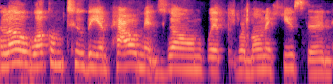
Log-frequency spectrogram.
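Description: With an American accent, a woman speaks in a medium-pitched, bright, sharp voice with ordinary pitch variation on a very clean recording with a silent background. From Texas. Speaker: podcast host. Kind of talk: interview.

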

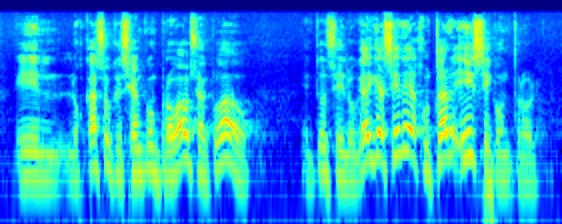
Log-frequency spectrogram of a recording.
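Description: A high-pitched man at a fairly quick pace, with very wide pitch swings over a quiet background. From Uruguay. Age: 50s. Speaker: trade union leader; guest. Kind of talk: TV studio interview. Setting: studio. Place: studio.

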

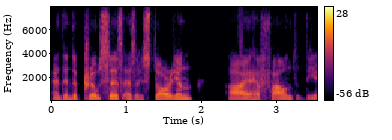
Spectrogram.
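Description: A man speaks at a moderate pace in a plain, everyday voice, fairly high in pitch, with fairly even intonation. The sound is dry and close with no echo, over a quiet background. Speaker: historian and discussant. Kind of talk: academic seminar discussion.

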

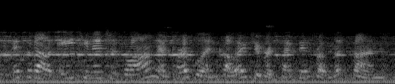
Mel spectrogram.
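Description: Very fast talking comes through noticeable background noise. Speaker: zoo train tour guide. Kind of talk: scripted tour-guide narration over a train PA. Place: train. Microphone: pa.

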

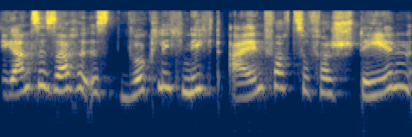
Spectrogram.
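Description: In a quiet background, a woman speaks at a fairly slow pace with lively intonation. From Berlin. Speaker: spiritual author; interview guest. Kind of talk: interview. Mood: earnest, reflective. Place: home room. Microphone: video call.

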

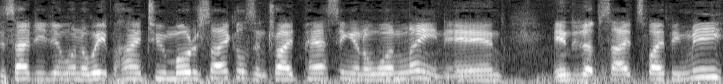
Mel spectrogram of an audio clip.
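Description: Very fast speech comes through with a dry sound, no echo, and light background noise. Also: man. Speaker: motorcycle vlogger. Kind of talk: casual vlog chat. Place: street. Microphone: phone near.

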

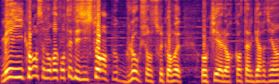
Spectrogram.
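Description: A man rattles off his words very fast while faint music plays behind him. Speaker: guest youtuber. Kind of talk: casual storytelling chat. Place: studio.

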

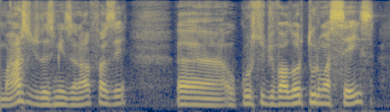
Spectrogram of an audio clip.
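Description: Speaking at a fairly slow pace, a man uses a fairly high pitch and a dark, mellow tone. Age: 40s. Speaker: sports bettor; podcast guest. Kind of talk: podcast interview; interview answer. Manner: halting, with many repeated words. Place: studio. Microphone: studio mic.

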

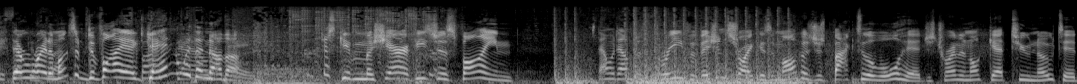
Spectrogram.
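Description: At a fairly quick pace, the speaker sounds animated and excited, with noticeable background noise. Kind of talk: esports commentary. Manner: animated, fluent play-by-play with excited bursts.

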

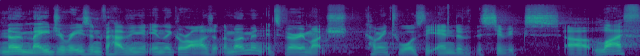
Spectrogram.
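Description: Here a man with an unremarkable speaking voice talks at a fairly quick pace, his pitch fairly low and his pitch variation ordinary. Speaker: presenter. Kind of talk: casual presenter walkthrough. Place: garage. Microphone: lapel.

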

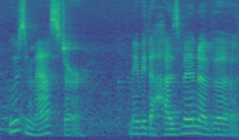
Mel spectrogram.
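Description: A woman's voice over noticeable background noise. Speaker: co-host watching a movie. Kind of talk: casual reaction commentary. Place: home room.

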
